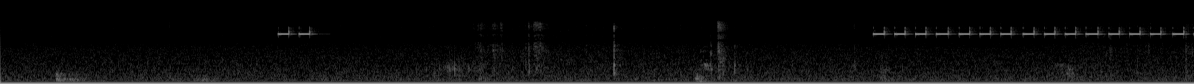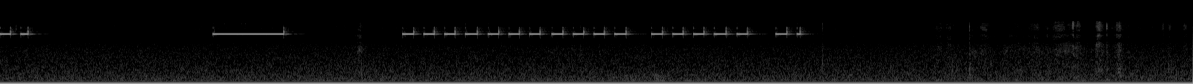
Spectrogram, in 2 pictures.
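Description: A homemade PIC24-based electronic components tester beeping at one high pitch. It gives a quick double beep, then a run of rapid short beeps at about six a second, a single longer beep, and another rapid run. Faint stylus taps on its touchscreen can be heard between them.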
